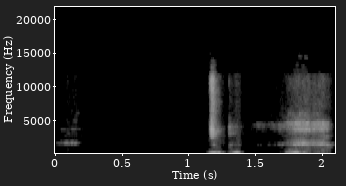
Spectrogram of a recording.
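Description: Near silence for about a second, then a couple of brief, faint mouth noises and a soft voice sound as a person draws breath to begin speaking.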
